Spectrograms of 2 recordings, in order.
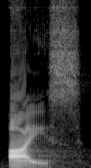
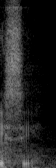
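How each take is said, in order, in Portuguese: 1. A palavra termina no seu último som de consoante. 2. Uma vogal extra, 'ee', vem depois da consoante final. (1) "Não se pronuncia o som do I no final" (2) "e não"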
